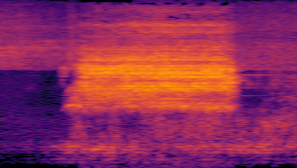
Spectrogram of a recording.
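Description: An Azure-winged Magpie gives a single harsh, hissing rasp lasting just over a second, steady in pitch, against a quiet background.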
